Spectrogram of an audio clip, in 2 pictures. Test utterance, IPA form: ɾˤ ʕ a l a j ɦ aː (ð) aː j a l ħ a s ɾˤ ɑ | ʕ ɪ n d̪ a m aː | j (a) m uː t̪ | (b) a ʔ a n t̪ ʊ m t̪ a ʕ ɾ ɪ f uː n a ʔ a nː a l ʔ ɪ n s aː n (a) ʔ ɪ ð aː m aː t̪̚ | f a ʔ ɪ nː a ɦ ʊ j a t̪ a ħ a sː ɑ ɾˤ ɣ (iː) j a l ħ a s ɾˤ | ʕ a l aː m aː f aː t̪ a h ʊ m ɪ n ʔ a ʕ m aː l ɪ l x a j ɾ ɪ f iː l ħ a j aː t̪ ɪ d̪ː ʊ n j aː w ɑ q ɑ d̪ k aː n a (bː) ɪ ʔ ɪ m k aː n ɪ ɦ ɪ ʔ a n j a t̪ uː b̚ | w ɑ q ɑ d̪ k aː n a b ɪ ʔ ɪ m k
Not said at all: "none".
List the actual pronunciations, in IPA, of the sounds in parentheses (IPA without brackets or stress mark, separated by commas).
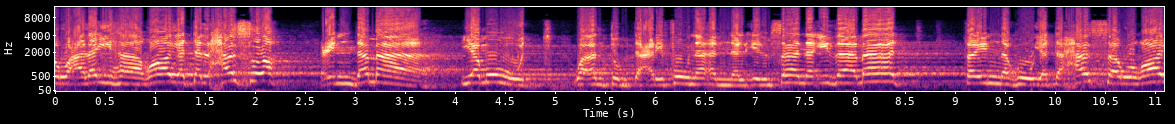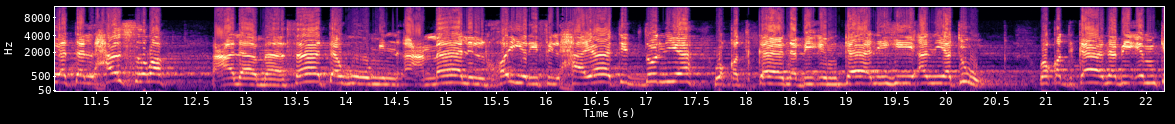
ɣ, a, w, a, aː, b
